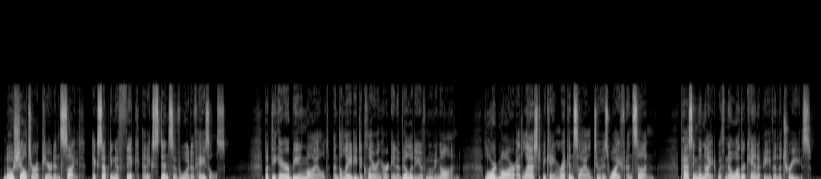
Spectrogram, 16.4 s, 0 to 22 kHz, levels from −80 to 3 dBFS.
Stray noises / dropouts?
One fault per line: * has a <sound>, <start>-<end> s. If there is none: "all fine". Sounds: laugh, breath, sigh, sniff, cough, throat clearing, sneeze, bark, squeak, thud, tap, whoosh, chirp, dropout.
all fine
